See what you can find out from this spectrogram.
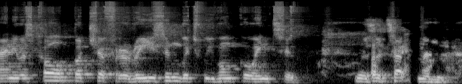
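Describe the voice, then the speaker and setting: With a Welsh accent, a man speaks at a moderate pace. His pitch sits fairly high. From Wales, Cardiff. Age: 70s. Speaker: rugby coach. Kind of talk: podcast interview.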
